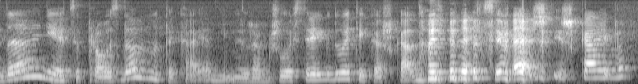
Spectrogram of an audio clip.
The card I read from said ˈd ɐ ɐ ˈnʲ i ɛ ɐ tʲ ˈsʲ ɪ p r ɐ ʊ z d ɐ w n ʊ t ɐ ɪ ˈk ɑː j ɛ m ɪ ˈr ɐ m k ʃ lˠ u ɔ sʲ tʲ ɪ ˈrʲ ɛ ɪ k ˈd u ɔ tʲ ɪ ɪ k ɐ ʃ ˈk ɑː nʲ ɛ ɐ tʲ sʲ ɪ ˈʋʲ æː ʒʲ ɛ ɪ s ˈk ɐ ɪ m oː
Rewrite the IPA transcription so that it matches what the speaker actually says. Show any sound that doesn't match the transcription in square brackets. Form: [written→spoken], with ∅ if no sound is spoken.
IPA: ˈd ɐ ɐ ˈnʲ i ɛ ɐ tʲ ˈsʲ ɪ p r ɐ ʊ z d ɐ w n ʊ t ɐ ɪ ˈk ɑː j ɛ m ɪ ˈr ɐ [m→ŋ] k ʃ lˠ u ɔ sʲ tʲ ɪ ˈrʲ ɛ ɪ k ˈd u ɔ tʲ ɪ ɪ k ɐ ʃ ˈk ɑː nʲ ɛ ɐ tʲ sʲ ɪ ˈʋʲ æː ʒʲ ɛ ɪ [s→ʃ] ˈk ɐ ɪ m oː

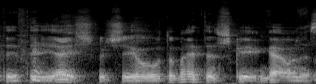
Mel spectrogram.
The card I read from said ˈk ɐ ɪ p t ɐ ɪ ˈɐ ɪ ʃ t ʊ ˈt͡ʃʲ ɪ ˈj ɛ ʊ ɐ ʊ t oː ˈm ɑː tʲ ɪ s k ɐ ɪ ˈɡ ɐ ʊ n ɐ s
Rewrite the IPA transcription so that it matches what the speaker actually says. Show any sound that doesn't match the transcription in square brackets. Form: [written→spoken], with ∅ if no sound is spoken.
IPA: [ˈk→ˈt] ɐ ɪ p t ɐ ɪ ˈɐ ɪ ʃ [t→k] ʊ ˈt͡ʃʲ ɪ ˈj ɛ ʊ ɐ ʊ t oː ˈm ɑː tʲ ɪ [s→ʃ] k ɐ ɪ ˈɡ ɐ ʊ n ɐ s

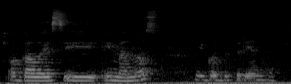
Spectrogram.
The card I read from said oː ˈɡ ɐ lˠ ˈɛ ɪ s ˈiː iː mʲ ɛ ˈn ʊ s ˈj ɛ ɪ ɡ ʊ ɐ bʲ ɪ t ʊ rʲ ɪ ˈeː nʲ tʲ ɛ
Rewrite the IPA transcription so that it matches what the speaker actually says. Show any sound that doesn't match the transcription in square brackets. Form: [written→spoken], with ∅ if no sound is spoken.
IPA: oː ˈɡ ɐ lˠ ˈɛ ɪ s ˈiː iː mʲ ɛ ˈn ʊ s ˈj ɛ ɪ ɡ ʊ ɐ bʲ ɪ t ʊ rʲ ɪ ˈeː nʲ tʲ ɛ

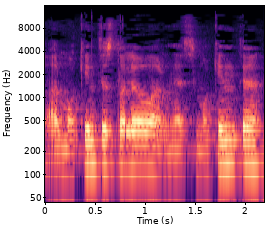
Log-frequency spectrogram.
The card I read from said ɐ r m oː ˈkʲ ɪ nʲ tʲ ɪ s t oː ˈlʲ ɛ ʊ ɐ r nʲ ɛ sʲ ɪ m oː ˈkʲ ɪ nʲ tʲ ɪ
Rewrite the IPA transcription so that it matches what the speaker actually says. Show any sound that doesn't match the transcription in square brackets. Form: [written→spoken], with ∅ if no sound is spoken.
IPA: ɐ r m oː ˈkʲ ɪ nʲ tʲ ɪ s t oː ˈlʲ ɛ ʊ ɐ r nʲ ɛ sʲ ɪ m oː ˈkʲ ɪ nʲ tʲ ɪ

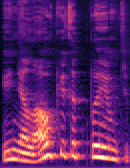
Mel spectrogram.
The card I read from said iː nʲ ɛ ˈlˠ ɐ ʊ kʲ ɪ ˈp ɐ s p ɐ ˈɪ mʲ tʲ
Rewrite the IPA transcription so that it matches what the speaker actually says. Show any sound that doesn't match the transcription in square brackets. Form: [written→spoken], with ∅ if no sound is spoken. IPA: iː nʲ ɛ ˈlˠ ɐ ʊ kʲ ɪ [ˈp→ˈk] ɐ [s→t] p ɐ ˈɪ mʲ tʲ

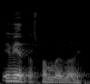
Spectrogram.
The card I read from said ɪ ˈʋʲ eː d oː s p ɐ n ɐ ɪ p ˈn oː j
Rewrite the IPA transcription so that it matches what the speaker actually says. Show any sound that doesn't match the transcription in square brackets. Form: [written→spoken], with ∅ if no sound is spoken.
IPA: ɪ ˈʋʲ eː [d→t] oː s p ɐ [n→m] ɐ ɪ [p→∅] ˈn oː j

